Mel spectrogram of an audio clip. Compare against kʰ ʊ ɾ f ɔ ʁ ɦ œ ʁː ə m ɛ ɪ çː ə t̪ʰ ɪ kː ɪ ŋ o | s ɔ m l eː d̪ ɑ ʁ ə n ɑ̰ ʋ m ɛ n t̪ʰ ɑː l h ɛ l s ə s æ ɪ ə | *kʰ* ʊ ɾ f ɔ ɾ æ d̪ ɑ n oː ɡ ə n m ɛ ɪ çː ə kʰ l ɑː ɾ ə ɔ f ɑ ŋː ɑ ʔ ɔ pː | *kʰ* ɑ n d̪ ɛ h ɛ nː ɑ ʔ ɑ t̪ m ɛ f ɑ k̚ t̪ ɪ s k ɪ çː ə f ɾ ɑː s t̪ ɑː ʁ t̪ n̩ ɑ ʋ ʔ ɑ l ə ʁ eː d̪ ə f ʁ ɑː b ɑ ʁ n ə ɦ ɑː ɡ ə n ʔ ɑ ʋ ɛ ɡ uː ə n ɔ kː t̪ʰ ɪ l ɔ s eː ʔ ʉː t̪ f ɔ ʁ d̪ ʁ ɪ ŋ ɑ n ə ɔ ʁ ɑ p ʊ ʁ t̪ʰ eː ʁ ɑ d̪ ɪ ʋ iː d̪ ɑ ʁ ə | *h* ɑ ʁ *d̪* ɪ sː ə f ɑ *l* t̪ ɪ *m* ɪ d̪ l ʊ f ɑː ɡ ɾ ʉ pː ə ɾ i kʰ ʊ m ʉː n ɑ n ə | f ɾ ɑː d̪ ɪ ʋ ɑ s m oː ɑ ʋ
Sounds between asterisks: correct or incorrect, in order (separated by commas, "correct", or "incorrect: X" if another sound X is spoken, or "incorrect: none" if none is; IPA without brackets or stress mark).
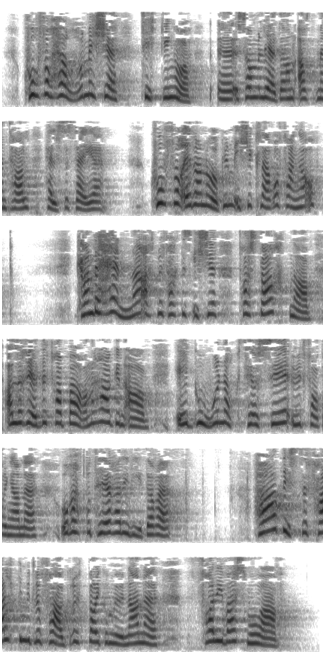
correct, correct, correct, correct, correct, correct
